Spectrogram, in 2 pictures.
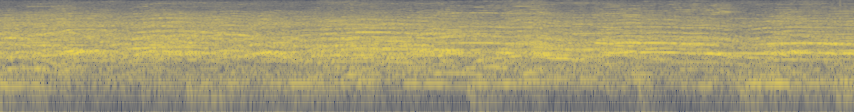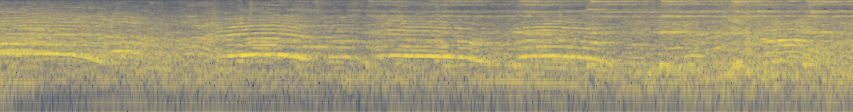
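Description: A large crowd of children shouting and cheering together, with several loud repeated calls in the second half. A rhythmic jingle of bells comes in near the end.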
